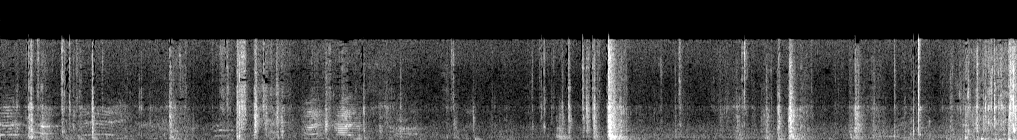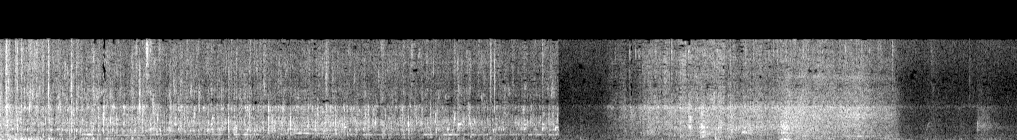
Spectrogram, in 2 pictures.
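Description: Water pouring in a steady stream out of an upturned plastic drinker bottle onto a drain, for about four seconds from around the middle, after a few scattered knocks and clicks of handling.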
